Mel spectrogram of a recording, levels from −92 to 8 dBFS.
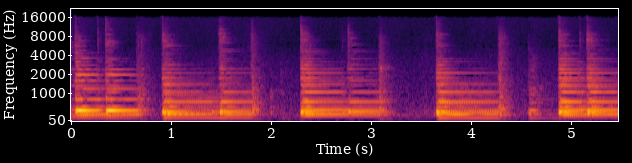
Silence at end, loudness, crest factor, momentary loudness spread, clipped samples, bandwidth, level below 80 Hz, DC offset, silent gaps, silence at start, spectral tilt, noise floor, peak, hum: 0 s; -19 LUFS; 16 dB; 18 LU; under 0.1%; 15.5 kHz; -72 dBFS; under 0.1%; none; 0 s; -6 dB/octave; -45 dBFS; -2 dBFS; none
